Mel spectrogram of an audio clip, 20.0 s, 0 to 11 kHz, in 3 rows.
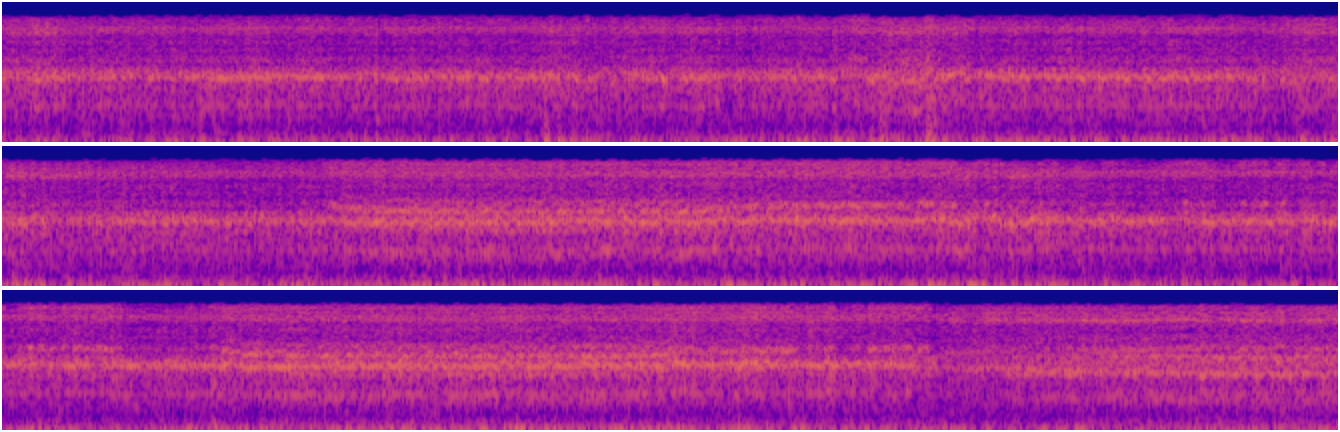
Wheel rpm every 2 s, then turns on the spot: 230, 230, 240, 230, 220, 230, 230, 220, 220, 220.
none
